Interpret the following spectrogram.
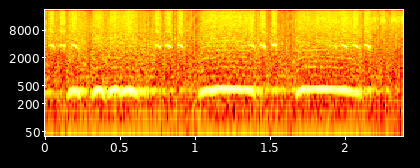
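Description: Cartoon owl hooting faintly in a series of low hoots, a few quick ones followed by two longer, drawn-out ones, with faint high chirps in threes repeating behind it as night ambience.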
